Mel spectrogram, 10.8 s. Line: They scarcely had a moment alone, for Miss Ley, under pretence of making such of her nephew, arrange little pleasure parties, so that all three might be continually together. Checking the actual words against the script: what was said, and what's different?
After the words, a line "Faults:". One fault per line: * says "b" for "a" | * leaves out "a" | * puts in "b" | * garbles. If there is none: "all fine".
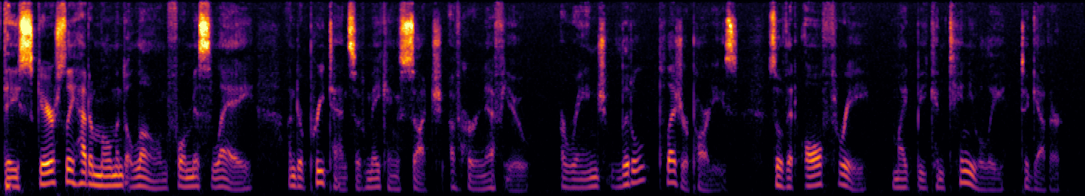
They scarcely had a moment alone, for Miss Ley, under pretence of making such of her nephew, arrange little pleasure parties, so that all three might be continually together.
Faults:
all fine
